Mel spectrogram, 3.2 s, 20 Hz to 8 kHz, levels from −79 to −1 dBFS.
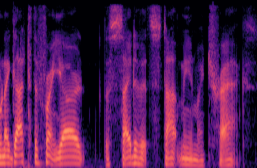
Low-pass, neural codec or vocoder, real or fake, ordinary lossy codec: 7.2 kHz; none; real; AAC, 48 kbps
